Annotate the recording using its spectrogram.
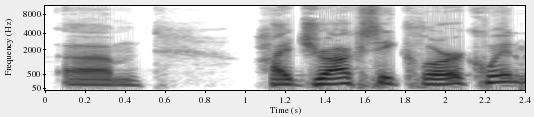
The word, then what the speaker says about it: hydroxychloroquine: But I believe he took one of those things, hydroxychloroquine.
